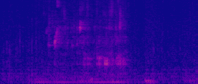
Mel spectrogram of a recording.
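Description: Wine is poured into a glass, a soft gurgling, splashing trickle lasting about a second, fairly quiet against a faint hush, with no voices.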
